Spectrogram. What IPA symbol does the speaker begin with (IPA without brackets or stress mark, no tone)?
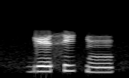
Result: ɡ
